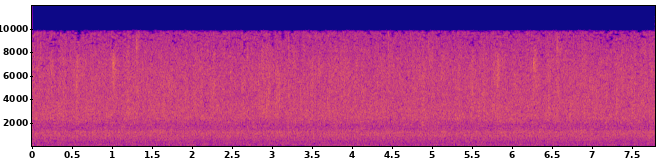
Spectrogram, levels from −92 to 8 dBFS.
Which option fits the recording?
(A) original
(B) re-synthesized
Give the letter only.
A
